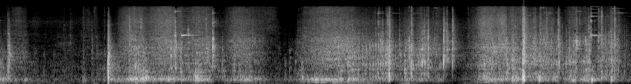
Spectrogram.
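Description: Metal sockets and tools clattering and sliding in a steel tool chest drawer, in three stretches of rattling with sharp clicks.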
